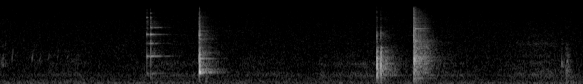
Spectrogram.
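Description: Four sharp clinks of metal against a glass mixing bowl, in two pairs about two seconds apart, the first pair ringing briefly.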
